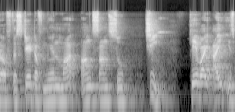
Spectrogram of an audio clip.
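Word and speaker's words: Aung San Suu Kyi: former Chief counselor of the state of Myanmar aung San suu Chi kyi is pronounced she is in jail now of course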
